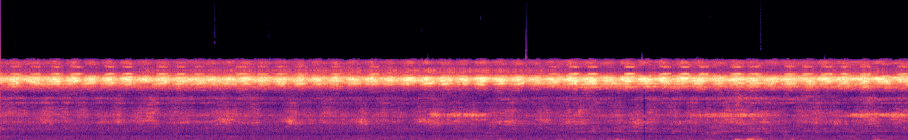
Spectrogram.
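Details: Night chorus of crickets, an even, shrill continuous trill that never pauses, backed by a quieter wavering hiss lower down. A few soft low thuds toward the end.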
